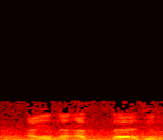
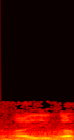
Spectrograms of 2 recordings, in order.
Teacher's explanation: Jadi hamzahnya tidak lagi dibunyikan. Karena dia didahului oleh kata aina. · Shown in: second take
